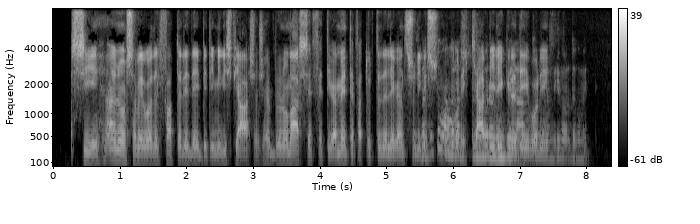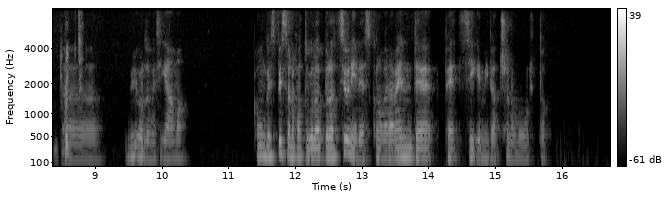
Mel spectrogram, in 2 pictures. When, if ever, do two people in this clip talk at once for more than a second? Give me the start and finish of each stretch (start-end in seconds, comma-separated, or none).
5.5-7.4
